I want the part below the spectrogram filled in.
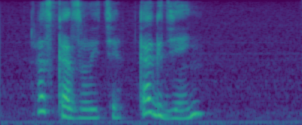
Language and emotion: Russian, positive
